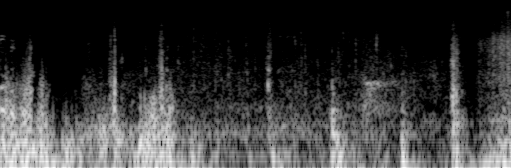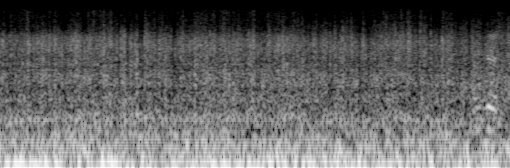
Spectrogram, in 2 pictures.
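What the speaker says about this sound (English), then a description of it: "Well, it started raining." Steady rain hisses loudly over a wind-buffeted microphone in a farm field, following a stretch of scattered drips and rumbling thunder.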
